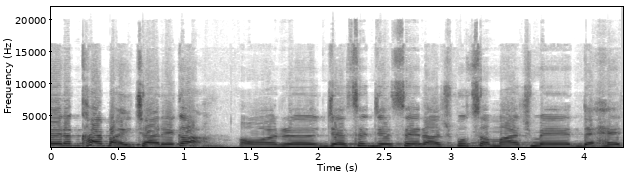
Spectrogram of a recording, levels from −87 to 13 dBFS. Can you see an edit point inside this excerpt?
yes; 1 cut; at 1.3 s

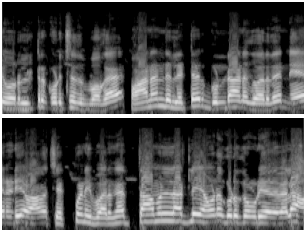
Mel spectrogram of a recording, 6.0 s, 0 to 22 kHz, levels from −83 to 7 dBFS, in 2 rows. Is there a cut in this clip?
no; 0 cuts

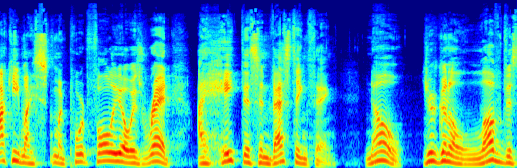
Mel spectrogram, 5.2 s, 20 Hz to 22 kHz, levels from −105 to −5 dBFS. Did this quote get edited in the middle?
yes; 1 cut; at 4.1 s

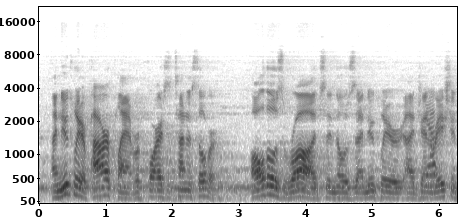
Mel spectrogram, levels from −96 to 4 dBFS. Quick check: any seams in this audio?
no; 0 cuts

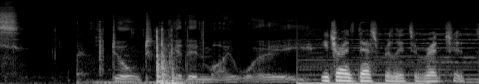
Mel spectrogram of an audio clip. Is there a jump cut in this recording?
yes; 2 cuts; at 1.0 s, 3.0 s

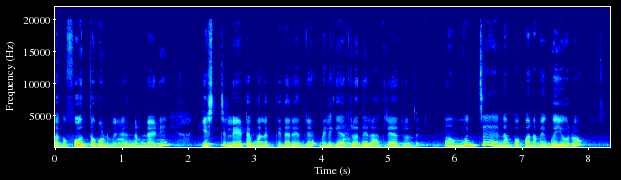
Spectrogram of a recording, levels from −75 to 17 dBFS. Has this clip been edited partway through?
yes; 1 cut; at 5.8 s

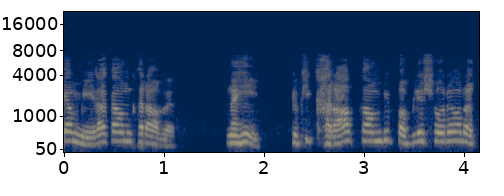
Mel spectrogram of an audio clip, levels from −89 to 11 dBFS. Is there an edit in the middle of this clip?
no; 0 cuts

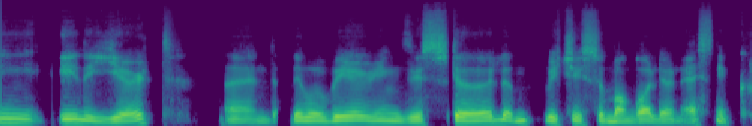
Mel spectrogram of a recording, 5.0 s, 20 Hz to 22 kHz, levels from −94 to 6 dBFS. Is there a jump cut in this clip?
yes; 2 cuts; at 1.8 s, 2.9 s

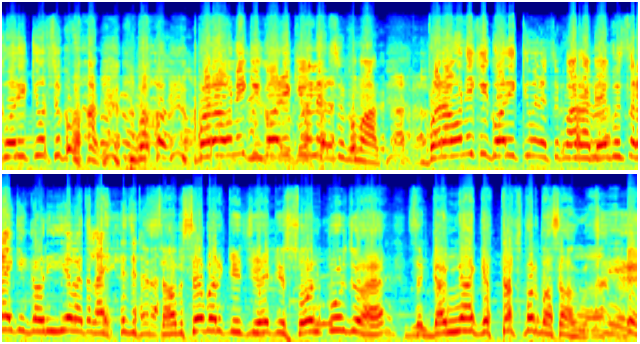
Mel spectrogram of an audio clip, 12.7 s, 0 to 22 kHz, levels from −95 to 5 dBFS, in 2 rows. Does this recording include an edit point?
no; 0 cuts

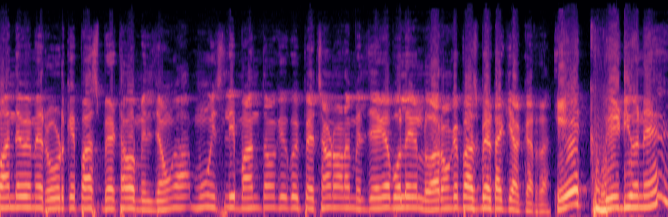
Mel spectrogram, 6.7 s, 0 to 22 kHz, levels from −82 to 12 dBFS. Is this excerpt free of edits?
yes; 0 cuts

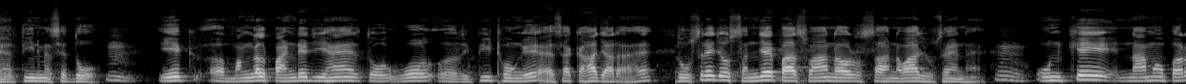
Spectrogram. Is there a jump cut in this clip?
yes; 1 cut; at 6.7 s

